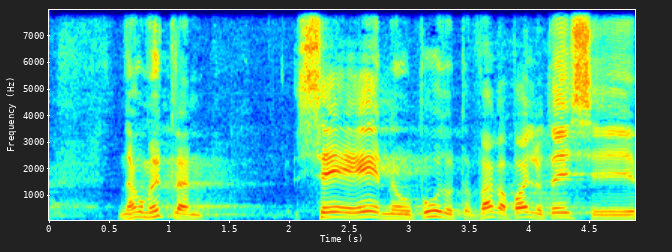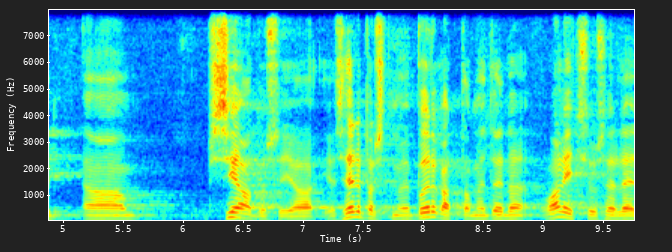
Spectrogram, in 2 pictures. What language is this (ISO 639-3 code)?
est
